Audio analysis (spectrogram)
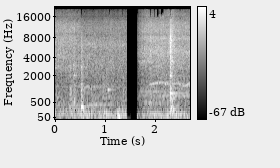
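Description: Soft stirring and scraping in a pan as sliced big onions are mixed into frying jackfruit thoran, with a faint sizzle underneath and a couple of sharp utensil clicks; quiet and close, with no talking.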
